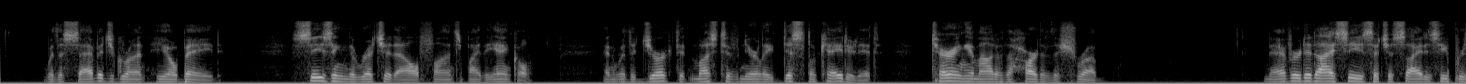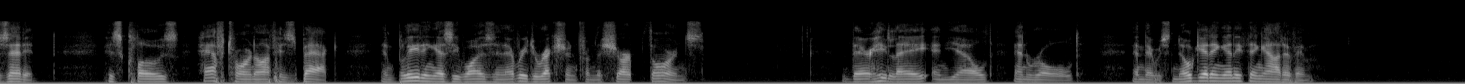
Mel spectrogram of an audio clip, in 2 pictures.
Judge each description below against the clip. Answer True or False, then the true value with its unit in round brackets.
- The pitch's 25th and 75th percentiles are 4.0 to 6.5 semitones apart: False (3.2 semitones)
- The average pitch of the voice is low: True (120 Hz)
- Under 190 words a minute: True (160 wpm)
